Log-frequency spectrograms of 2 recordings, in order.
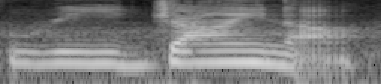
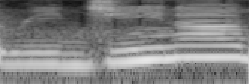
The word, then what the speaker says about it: Regina: And then we have number 12, the capital city of Saskatchewan is Regina. A lot of people want to say Regina, but we should pronounce it like Regina. Think of the I for I.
